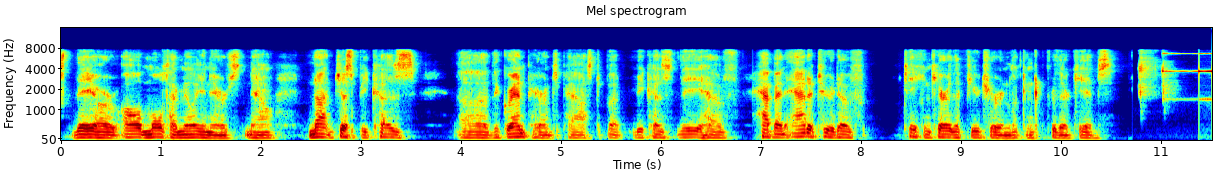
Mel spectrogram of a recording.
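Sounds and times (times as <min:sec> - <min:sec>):
speech: 0:00.1 - 0:11.0
online store new-sale notification chime: 0:10.8 - 0:11.5.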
